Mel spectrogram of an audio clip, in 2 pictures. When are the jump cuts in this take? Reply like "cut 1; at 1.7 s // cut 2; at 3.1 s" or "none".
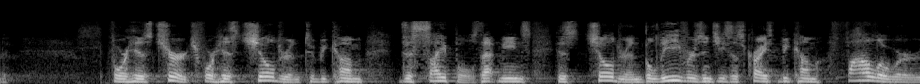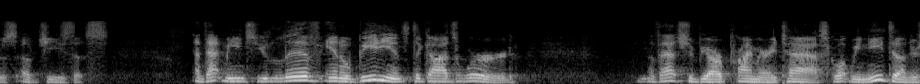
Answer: none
